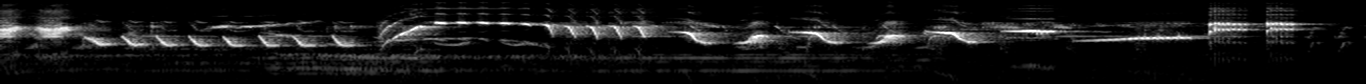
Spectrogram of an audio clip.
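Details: Fluting nyuling song of a mangrove blue flycatcher: a fast run of repeated high trilled notes opening into a loud rising whistle, then varied slurred phrases with quick rhythmic pulses, about four notes a second.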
